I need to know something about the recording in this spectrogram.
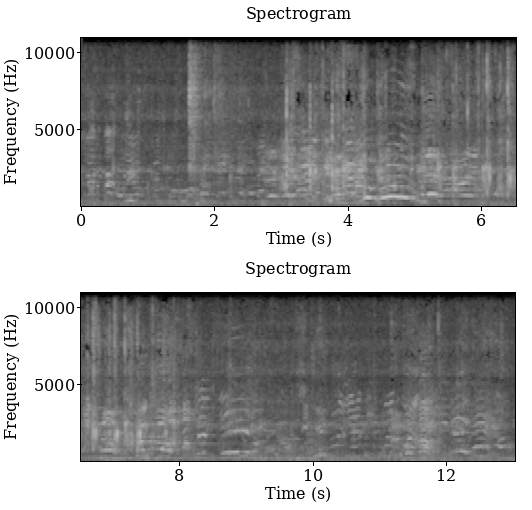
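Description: Young children shout and cheer outdoors at a distance.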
